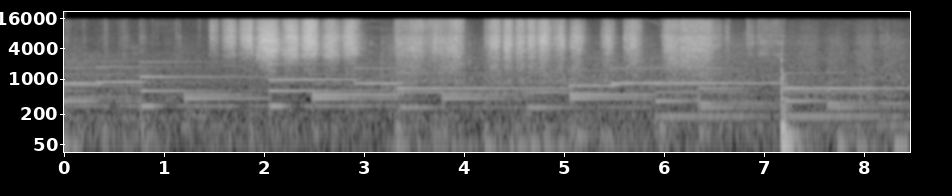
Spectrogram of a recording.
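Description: Flour-dusted hands rubbing and sweeping over soft dough on a floured cutting board: a run of dry swishing strokes, starting about a second and a half in and lasting a few seconds, over gentle background music. A single sharp knock comes near the end.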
